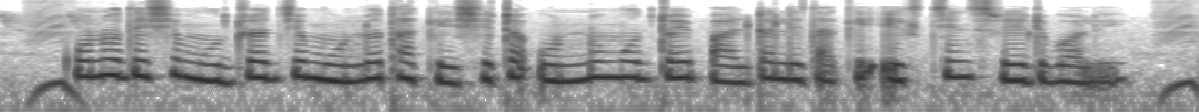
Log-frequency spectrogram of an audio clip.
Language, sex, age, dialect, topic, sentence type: Bengali, female, 18-24, Northern/Varendri, banking, statement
